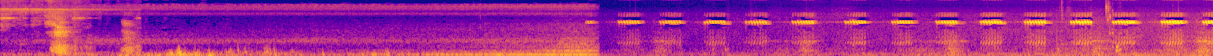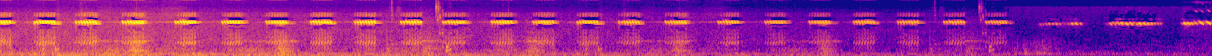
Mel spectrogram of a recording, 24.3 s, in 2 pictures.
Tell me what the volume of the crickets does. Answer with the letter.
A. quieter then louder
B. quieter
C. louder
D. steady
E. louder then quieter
E.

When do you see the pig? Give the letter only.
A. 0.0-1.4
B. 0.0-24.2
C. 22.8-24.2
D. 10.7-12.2
A.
